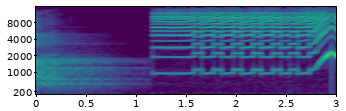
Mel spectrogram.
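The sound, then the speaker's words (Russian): A loud electronic telephone ring at the NPDD (emergency good deeds office) warbles rapidly between two tones for about two seconds, ending in a quick upward sweep, after a brief fading burst of sound; the call is from the Tretyakov Gallery. “Так точно. НПДД у телефона.”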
